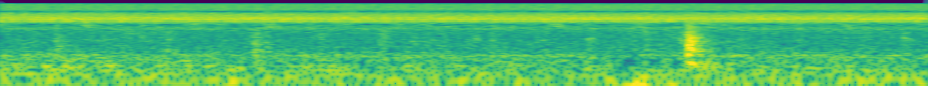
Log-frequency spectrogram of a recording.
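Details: Summer rain in Kyoto, Japan, with cicadas droning continuously in a high, even, shimmering buzz; one crisp drip-like tap stands out late in the stretch.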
